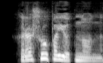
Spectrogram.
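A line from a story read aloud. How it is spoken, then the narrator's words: Plain. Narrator (Russian): сказал он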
